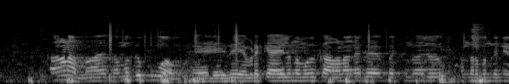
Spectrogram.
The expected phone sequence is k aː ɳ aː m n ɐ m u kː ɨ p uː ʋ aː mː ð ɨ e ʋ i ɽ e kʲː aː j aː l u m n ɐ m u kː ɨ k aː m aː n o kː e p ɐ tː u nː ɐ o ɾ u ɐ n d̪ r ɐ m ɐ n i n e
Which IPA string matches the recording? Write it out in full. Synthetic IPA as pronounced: k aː ɳ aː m n ɐ m u kː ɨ p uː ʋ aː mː ð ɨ e ʋ i ɽ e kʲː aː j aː l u m n ɐ m u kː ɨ k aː ɳ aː n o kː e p ɐ tː u nː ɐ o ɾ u ɐ n d̪ r ɐ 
